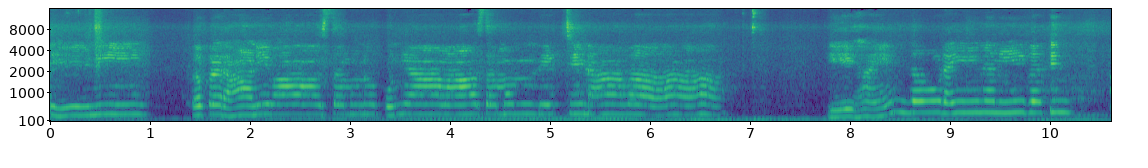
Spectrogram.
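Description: A woman singing a Telugu verse in a slow, melodic chant, holding long notes that waver slightly, in phrases with short breaths between them.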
